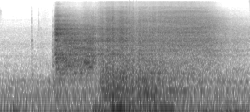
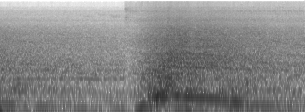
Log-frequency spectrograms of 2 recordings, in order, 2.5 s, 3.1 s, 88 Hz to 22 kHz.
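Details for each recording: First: Dodge Magnum R/T V8 wagon: cranks, catches and idles fairly well briefly, then dies instantly; suspected vacuum leak, ignition or crank sensor, check engine light present for diagnosis. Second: Dodge Magnum R/T V8 after replacing an O-ring, idling steadily around 800 rpm, not yet warm, in park, then one clean rev; sounds healthy apart from a belt squeal.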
